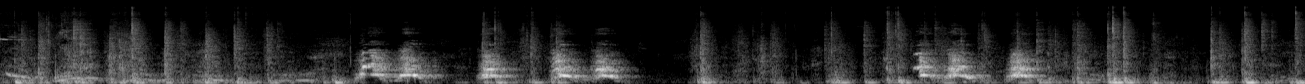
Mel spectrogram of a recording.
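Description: Great Pyrenees barking in short bunches during play: several barks a few seconds in and a few more near the end. Between them come the patter and knocks of its paws on a wooden floor.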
